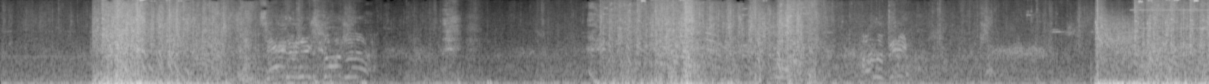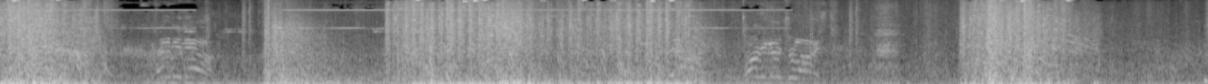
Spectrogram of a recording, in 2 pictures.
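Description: Guns fire in loud rapid bursts.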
